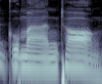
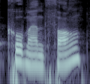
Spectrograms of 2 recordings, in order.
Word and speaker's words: Kuman Thong: found is of course the gum tong. Not the kuman thong. It's not a k.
